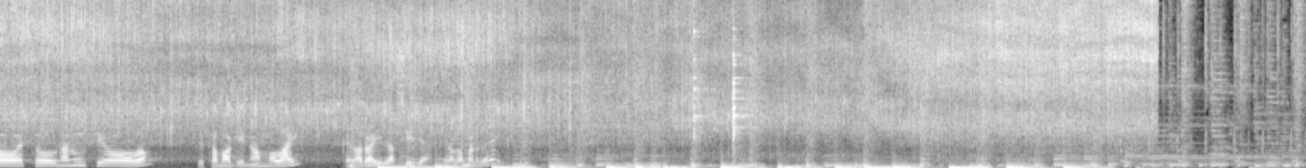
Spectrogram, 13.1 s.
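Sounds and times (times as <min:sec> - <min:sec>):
meat sizzling in a pan: 0:00.0 - 0:11.6
music with pulsing bass: 0:03.8 - 0:11.2.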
